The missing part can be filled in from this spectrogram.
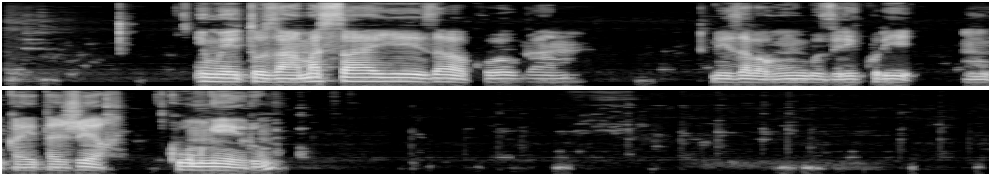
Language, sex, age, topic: Kinyarwanda, male, 18-24, finance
